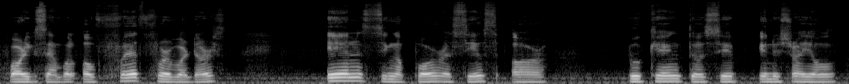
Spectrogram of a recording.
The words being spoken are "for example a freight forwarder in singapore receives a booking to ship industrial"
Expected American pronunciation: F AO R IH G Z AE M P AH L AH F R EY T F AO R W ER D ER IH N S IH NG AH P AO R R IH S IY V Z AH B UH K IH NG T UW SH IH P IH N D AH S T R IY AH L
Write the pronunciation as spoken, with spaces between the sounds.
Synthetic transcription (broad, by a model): F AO R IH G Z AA M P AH L AH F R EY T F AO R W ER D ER IH N S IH NG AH P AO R R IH S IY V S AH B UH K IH NG T UW S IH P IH N D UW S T R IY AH L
